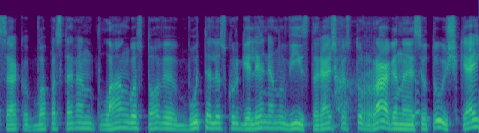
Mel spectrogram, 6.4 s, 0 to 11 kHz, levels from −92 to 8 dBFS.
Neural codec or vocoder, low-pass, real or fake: none; 7.2 kHz; real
